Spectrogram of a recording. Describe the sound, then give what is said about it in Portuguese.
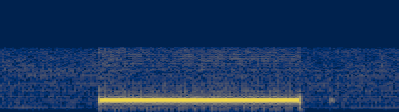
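A telephone busy signal sounds as one steady, mid-pitched electronic tone that lasts about a second, alone with no talk. “Alô? O número está ocupado.”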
